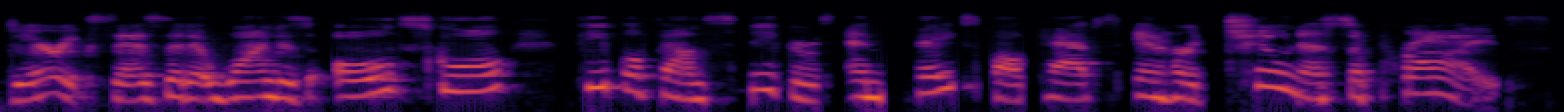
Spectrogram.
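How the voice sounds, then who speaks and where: Slow, high-voiced woman reading to children. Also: animated. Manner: deliberate, instructive teacher-like delivery. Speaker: reading coach. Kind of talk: read-aloud storytime for children. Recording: dull lo-fi sound.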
